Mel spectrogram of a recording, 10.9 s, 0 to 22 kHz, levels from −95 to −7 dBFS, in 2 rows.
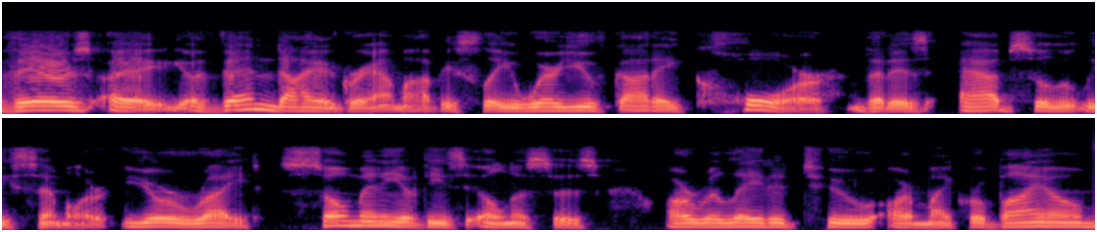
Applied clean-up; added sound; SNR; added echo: none; none; none; none.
